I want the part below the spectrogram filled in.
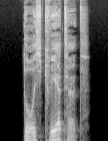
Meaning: inflection of durchqueren: 1. second-person plural preterite 2. second-person plural subjunctive II
- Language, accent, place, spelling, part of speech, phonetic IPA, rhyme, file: German, Germany, Berlin, durchquertet, verb, [dʊʁçˈkveːɐ̯tət], -eːɐ̯tət, De-durchquertet.ogg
